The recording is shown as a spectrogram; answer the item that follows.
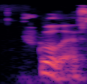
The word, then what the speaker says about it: Skoulas: Skoulas, yes.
